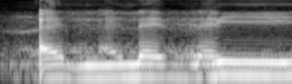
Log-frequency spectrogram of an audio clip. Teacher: Alladhi ahsana, iaitu bacaan hamzah wasal dibaris dengan fathah. Alladhi, kita tekan syaddah pada lam, lam tasydid fathah, iaitu lepas kita sebut huruf lam ni, huruf zal dengan baris kasrah ni.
